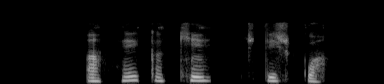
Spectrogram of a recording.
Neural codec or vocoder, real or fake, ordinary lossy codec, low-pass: none; real; Opus, 32 kbps; 7.2 kHz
